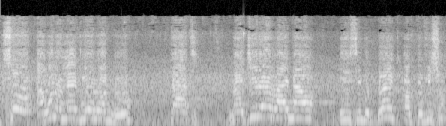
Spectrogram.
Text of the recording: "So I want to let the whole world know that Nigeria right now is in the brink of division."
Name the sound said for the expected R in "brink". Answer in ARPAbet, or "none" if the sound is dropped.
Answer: L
